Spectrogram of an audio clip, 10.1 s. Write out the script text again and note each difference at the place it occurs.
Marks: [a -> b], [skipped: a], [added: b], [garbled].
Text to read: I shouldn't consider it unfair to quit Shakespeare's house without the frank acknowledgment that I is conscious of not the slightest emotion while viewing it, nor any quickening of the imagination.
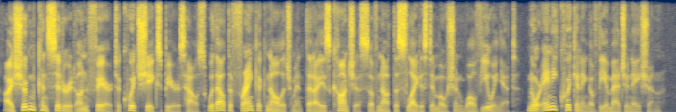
I shouldn't consider it unfair to quit Shakespeare's house without the frank acknowledgment that I is conscious of not the slightest emotion while viewing it, nor any quickening of the imagination.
